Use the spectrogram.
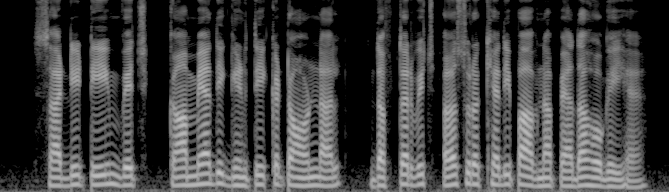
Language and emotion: Punjabi, sad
